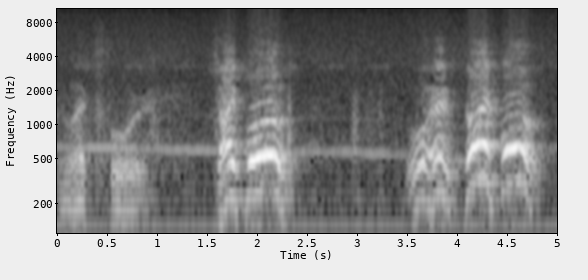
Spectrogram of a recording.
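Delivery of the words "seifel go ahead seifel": loud, high-pitched yell. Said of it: "What are you yelling about".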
